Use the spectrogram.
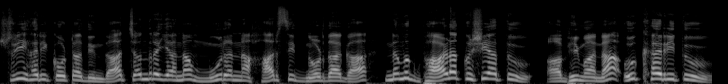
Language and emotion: Kannada, happy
